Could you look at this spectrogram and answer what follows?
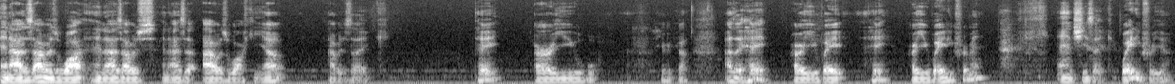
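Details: Man who says he stutters: stuttering.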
